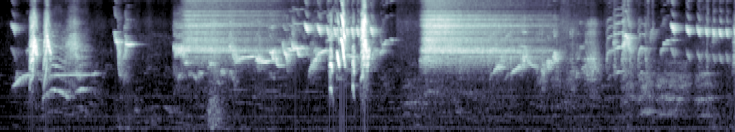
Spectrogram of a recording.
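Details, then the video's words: Fast-rolling Oriental magpie-robin song meant to challenge other magpie-robins and make them sing: clicks and slurred whistles, long harsh buzzy stretches, and bright chirped phrases, with short gaps between bursts. "Tipe burung rol spid Cari lawan, cocok buat pncing bunyi kacer bahan...biar mau on.."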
